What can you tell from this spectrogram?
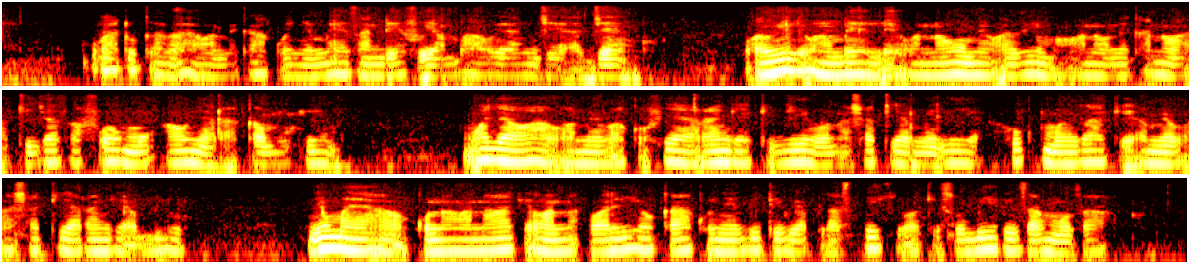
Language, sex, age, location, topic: Swahili, male, 25-35, Mombasa, government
